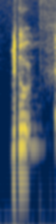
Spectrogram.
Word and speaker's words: Neuer: If I was to look at one, I don't know odds, but Germany's goalkeeper, Neuer. I might have said his last name wrong. I'm terrible at German names. – It's a Neuer.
